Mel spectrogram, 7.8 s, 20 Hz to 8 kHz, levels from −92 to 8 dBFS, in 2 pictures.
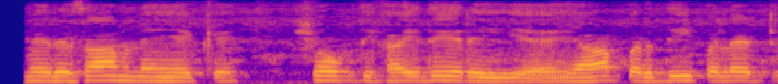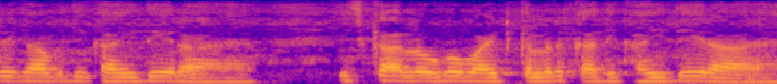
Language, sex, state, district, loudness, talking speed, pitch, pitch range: Hindi, male, Haryana, Rohtak, -16 LUFS, 200 wpm, 150 Hz, 145-155 Hz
